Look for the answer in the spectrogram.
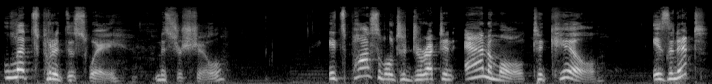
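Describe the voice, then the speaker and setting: Blunt, dogged detective read by a woman; lively, dry close mic. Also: on the high side, a little slow, breathy edge, no echo, soft background music, exaggerated voice. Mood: stern. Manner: firm, questioning. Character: tough male police detective, blunt and dogged. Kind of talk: live old-time radio table read.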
